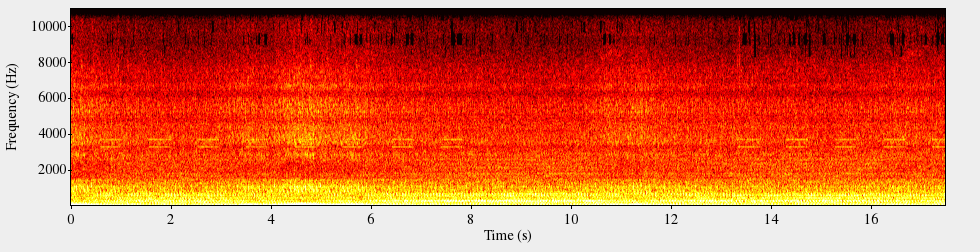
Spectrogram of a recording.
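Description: A baler whirs and rattles as it rolls a bale.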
